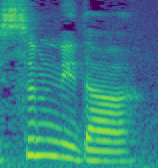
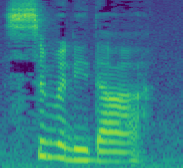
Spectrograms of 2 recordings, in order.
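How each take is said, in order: First: It is said with standard Korean pronunciation. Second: It is said with a Japanese-style accent. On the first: The speaker calls it right. "It should be "simnida,"" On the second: The speaker calls it wrong. "she still speaks like she's speaking Japanese"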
